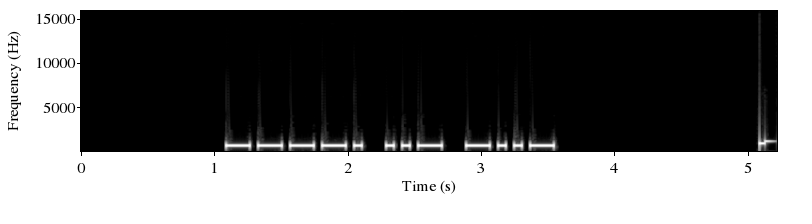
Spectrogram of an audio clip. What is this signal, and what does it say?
Morse code, heard as a keyed tone, about 20 wpm, 700 Hz. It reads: 9UX
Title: Three Letter-Number Combinations - 20wpm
